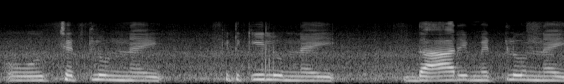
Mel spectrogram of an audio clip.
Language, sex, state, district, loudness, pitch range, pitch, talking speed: Telugu, female, Andhra Pradesh, Srikakulam, -18 LUFS, 185-215 Hz, 195 Hz, 85 wpm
